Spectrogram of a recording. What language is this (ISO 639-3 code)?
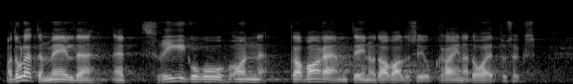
est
